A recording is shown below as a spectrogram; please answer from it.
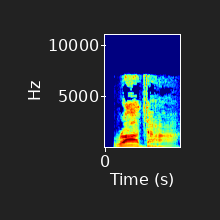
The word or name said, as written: radha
